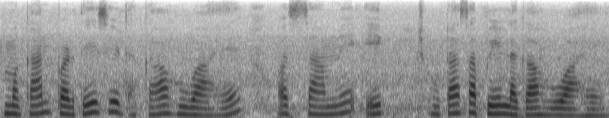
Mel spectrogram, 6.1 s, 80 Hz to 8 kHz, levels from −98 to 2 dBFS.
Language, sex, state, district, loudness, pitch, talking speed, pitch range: Hindi, female, Maharashtra, Nagpur, -22 LUFS, 195 Hz, 145 wpm, 175-210 Hz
